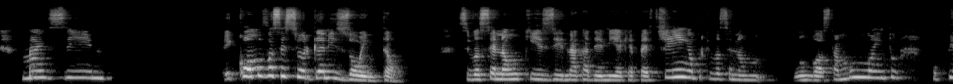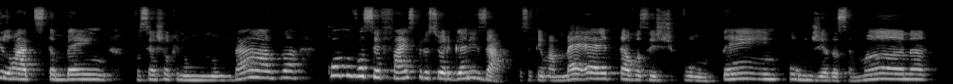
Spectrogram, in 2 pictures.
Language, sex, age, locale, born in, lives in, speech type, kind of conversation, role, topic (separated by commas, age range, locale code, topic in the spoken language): Portuguese, female, 30-34, pt-BR, Brazil, Portugal, conversation, podcast, host, Como você mantém a motivação para se exercitar?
